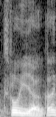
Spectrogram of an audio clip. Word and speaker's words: 트로이아: 트로이는 영어식 발음이고 트로이아가 이제 그리스 원 발음이에요.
